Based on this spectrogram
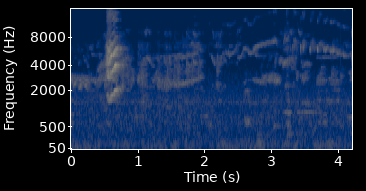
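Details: Gouldian finch singing: a sharp chirp near the start, then soft, thin, high whistled and buzzy notes drifting along quietly, with faint background hiss.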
